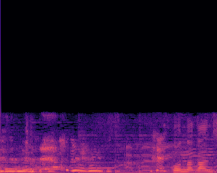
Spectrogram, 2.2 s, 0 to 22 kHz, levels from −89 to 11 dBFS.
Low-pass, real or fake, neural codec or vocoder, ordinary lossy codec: none; real; none; none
